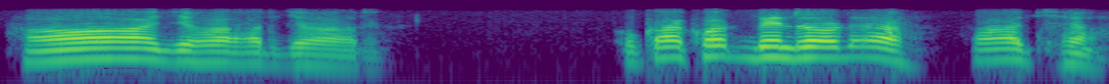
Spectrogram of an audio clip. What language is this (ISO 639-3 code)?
sat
